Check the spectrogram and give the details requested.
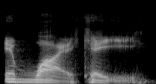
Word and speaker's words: Myke: spelled with a Y, Myke.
